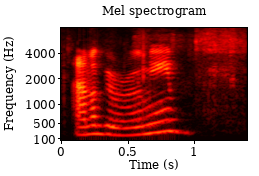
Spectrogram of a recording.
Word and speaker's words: amigurumi: Amigurumi.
